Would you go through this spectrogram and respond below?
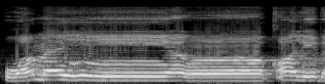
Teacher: نون ساکن کے بعد یا ہے حروف یومن میں سے، تو نون کو یا سے ملا کر غنہ کے ساتھ پڑھیں گے، اس کو ادغام ناقص کہتے ہیں۔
